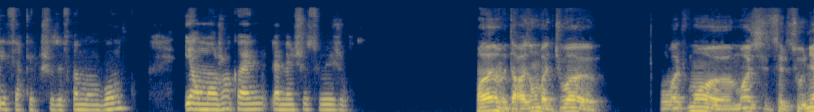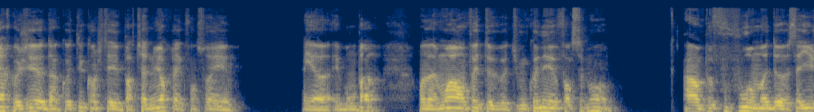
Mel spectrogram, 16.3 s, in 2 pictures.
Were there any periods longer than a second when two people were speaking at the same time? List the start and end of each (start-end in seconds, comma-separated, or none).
none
